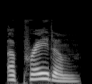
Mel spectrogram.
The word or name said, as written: apratim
